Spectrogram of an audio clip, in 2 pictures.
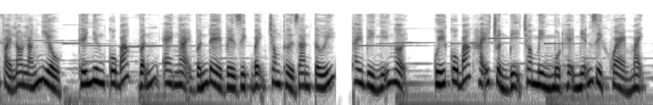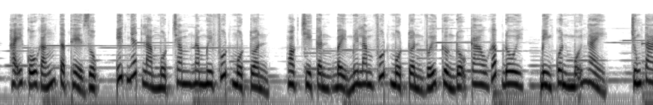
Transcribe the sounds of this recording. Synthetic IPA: faː˧˩jlɔ˧la˨˦ŋɲi˨˩əwt̪ʰe˨˦ɲɨ˧ŋko˧ɓaː˦˥k̚və̰˧˥nʔɛ˧ŋa̰ː˧˨jvə˨˦nɗe˨˩ve˨˩zi˨˩k̟̚ɓə̰˧˨jŋ̟t͡ɕɔ˧wŋ͡mt̪ʰəː˨˩jzaː˧nt̪əː˨˦j | t̪ʰa˧jvi˨˩ŋḭ˧˥ŋə̰ː˧˨jʔ | kwi˨˦ko˧ɓaː˦˥k̚ha̰˧˥jt͡ɕwə˧˩nɓḭ˧˨t͡ɕɔ˧mï˨˩ŋ̟mo˨˩t̚hḛ˧˨mḭ˧˥ənzï˨˩k̟̚xwɛ˧˩ma̰˧˨jŋ̟ | ha̰˧˥jko˨˦ɣa˨˦ŋt̪ə˨˩p̚t̪ʰe˧˩zʊ˨˩k͡p̚ʔi˦˥t̚ɲə˦˥t̚laː˨˩mːo˨˩t̚t͡ɕa˧mna˧mːɨ˧əjfu˦˥t̚mo˨˩t̚t̪wə˨˩n | hwa˨˩k̚t͡ɕi˧˩kə˨˩nɓə˧˩jmɨ˧əjla˧mfu˦˥t̚mo˨˩t̚t̪wə˨˩nvəː˨˦jkɨ˧˩əŋɗo̰˧˨kaː˧wɣə˦˥p̚ɗo˧jɓï˨˩ŋ̟kwə˧nmo̰˧˥jŋa˨˩j | t͡ɕʊ˨˦ŋ͡mt̪aː˧

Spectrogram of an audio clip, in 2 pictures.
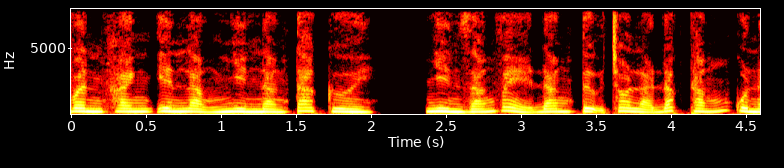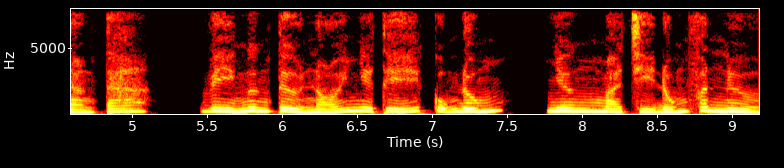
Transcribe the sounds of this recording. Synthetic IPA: və˧˩nxa˧jŋ̟ʔi˧ənla̰˧˨ŋɲi˨˩nːaː˨˩ŋt̪aː˧kɨ˨˩əj | ɲi˨˩nzaː˨˦ŋvɛ˧˩ɗaː˧ŋt̪ɨ̰˧˨t͡ɕɔ˧laː˨˩ɗa˦˥k̚t̪ʰa˨˦ŋku˧˩ənaː˨˩ŋt̪aː˧ | vi˨˩ŋɨ˧ŋt̪ɨ˧˩nɔ˨˦jɲɨ˧t̪ʰe˨˦kʊ̰˧˥ŋ͡mɗʊ˨˦ŋ͡m | ɲɨ˧ŋmaː˨˩t͡ɕi˧˩ɗʊ˨˦ŋ͡mfə˧nːɨ̰˧˩ə

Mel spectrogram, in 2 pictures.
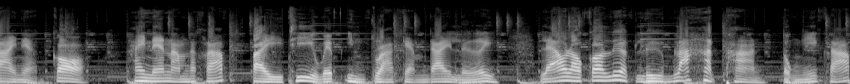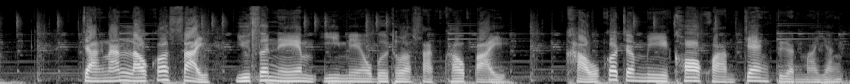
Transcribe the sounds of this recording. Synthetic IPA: aː˥˩jni˥˩ɐkɔː˥˩ | ha˥˩jnɛ˦˥na˧mna˦˥kʰɾa˦˥pːa˧jt̪ʰiː˥˩we˦˥p̚ʔi˧nt̪ɾaː˧kɛ˧mdaː˥˩jlɤː˧jlɛː˦˥wɾa˧wkɔː˥˩lɯ˥˩ək̚lɯː˧mla˦˥ʔha˨˩t̪̚pʰaː˨˩nt̪o˧ŋniː˦˥kʰɾa˦˥p̚ | t͡ɕaː˨˩k̚na˦˥nɾa˧wkɔː˥˩sa˨˩jːuː˧˩sɤː˥˩neː˧mʔiː˧meː˧wbɤː˧t̪ʰoː˧ɾa˧sa˨˩p̚kʰa˥˩wpa˧jkʰa˦˥wkɔː˥˩t͡ɕa˨˩miː˧kʰɔː˥˩kʰwaː˧mt͡ɕɛː˥˩ŋt̪ɯ˧ənmaː˧ja˧ŋ

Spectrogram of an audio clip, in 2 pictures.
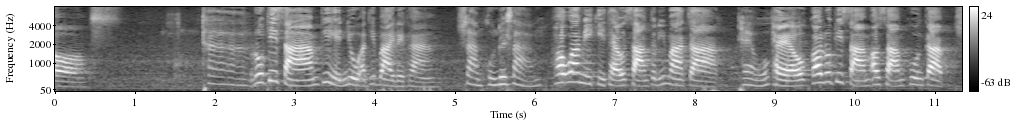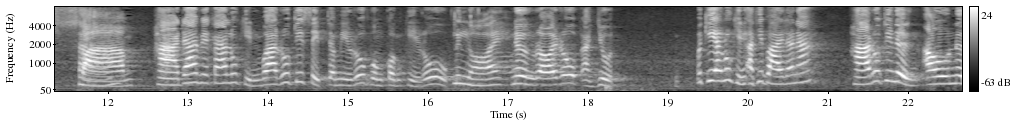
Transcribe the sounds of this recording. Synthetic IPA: tɔː˨˩ | kʰa˥˩ɾuː˥˩p̚t̪ʰiː˥˩saː˩˦mt̪ʰiː˥˩he˩˦njuː˨˩ʔa˨˧t̪ʰi˦˥baː˧jlɤː˧jkʰa˦˥˩ | saː˩˦mkʰu˧ndu˧˥˩jsaː˩˦mpʰɔ˦˥waː˥˩miː˧kiː˨˩t̪ʰɛː˩˦wsaː˩˦mt̪nːiː˦˥maː˧t͡ɕaː˨˩k̚t̪ʰɛ˩˦wt̪ʰɛː˩˦wkɔː˥˩ɾuː˥˩p̚t̪ʰiː˥˩saː˩˦mʔa˧wsaː˩˦mkʰu˧nka˨˩p̚ | saː˩˦m | haː˩˦daː˥˩jma˦˥jkʰa˦˥ɾuː˥˩p̚hi˨˩˦nwaː˥˩ɾuː˥˩p̚t̪ʰiː˥˩si˨˩p̚t͡ɕa˨˩miː˧ɾuː˥˩p̚wo˧ŋko˧mkiː˨˩ɾuː˥˩p̚nɯ˨˩ŋɾɔː˦˥jnɯ˨˩ŋɾɔː˦˥jɾuː˥˩p̚ʔaː˨˩ju˨˩t̪̚ | maː˧˥˩kiː˦˧ʔa˧wɾuː˥˩p̚hi˩˦nʔa˧t̪ʰi˦˥baː˧jlɛː˦˥wna˦˥ | haː˩˦ɾuː˥˩p̚t̪ʰiː˥˩nɯ˨˩ŋʔa˧wn˨

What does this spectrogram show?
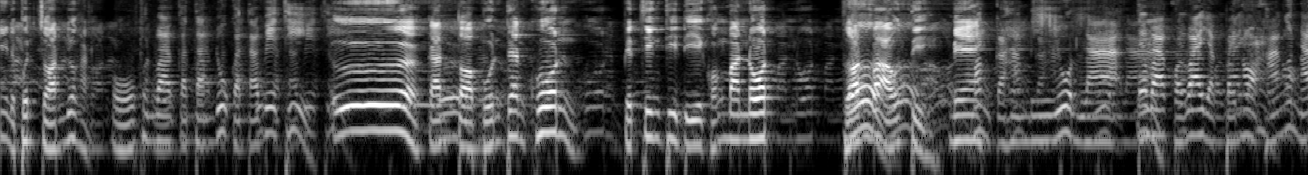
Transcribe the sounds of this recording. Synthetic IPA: iː˧˨na˧˩pʰɤ˧˨nsɔː˨˦nju˧˨ŋa˧˩nʔoː˨˦pʰɯ˧˥˨nwaː˧ka˧˩t̪aː˨mjuː˧˩˨ka˧˩t̪aː˨˧˦weː˧˩t̪ʰiː˧˩ʔɯː˧kaː˨˩nt̪ɔː˨˩p̚bu˨˦nt̪ʰɛː˧˩˨nkʰo˧˥˨npe˨˩nsi˧˨ŋt̪ʰiː˧˩diː˨kʰɔː˨˦ŋmaː˧no˧t̪̚ | sɔː˨˦nwaː˧˩˨t̪iː˨˩mɛː˧a˧˨nka˧˩ɦa˧˩ŋliː˧joː˧˩nlaː˧t̪ɛː˧˩waː˧kʰɔ˨˩jwaː˧˨jaː˨˩k̚pa˨jnɔː˧˩k̚haː˨˦ŋɤ˧˥˨na˧

